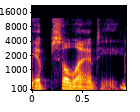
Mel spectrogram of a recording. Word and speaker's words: Ypsilanti: It's Ypsilanti. spelled with a Y, but it's pronounced with an I. Ypsilanti.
